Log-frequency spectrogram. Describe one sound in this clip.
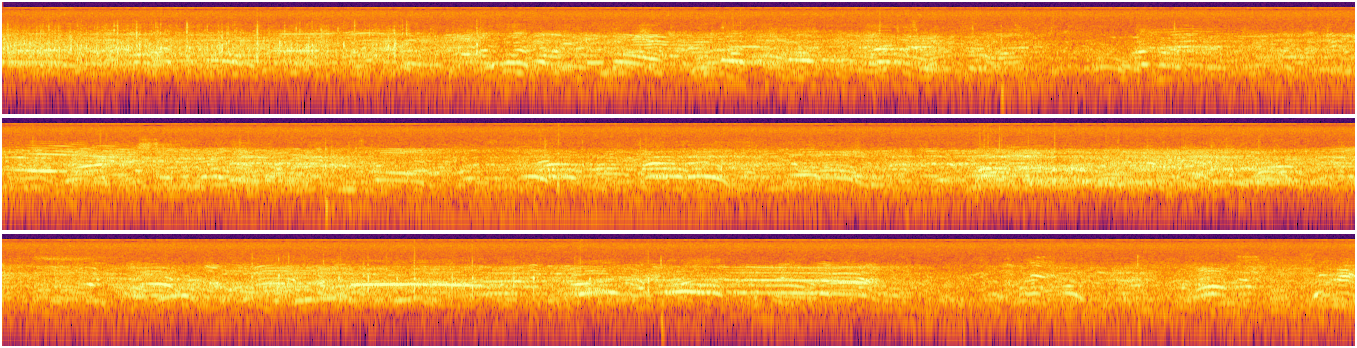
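A football crowd murmurs and shouts outdoors.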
